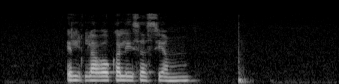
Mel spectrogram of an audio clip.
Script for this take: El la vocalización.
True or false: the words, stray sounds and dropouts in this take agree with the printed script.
false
